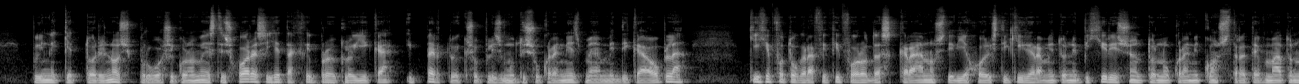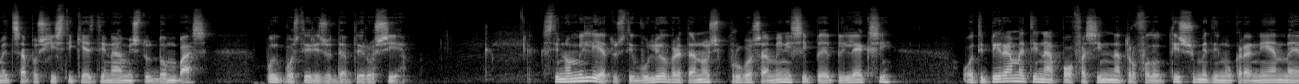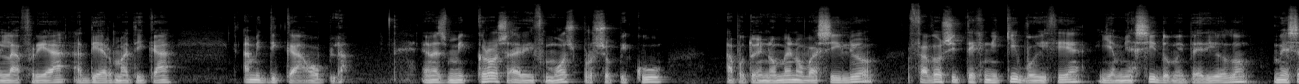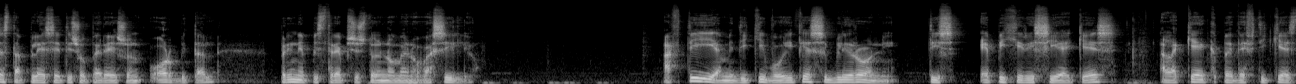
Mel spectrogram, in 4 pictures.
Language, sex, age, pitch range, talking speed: Greek, male, 50-69, 90-105 Hz, 120 wpm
